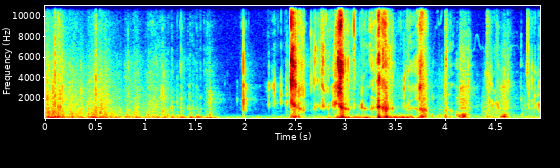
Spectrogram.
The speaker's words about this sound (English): Not only are these chips sturdy and crunchy, they're absolutely delicious.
